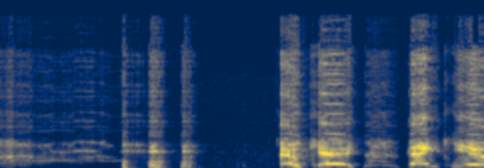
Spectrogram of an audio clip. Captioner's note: laughter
